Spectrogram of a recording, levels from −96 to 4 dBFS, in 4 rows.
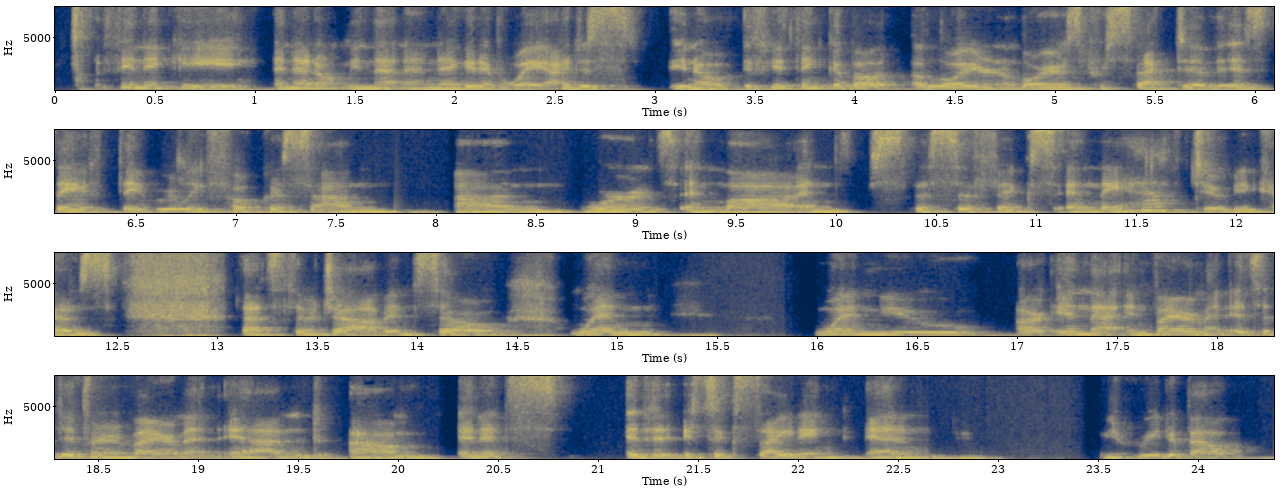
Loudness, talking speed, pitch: -17 LUFS, 165 wpm, 200 Hz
